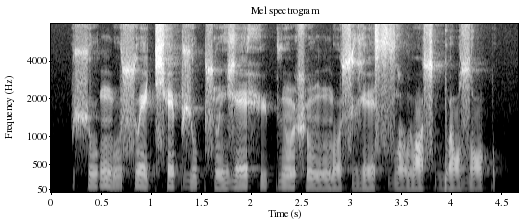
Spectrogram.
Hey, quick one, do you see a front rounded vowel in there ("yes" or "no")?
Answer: yes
